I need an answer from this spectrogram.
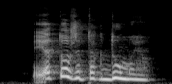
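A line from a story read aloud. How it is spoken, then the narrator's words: Grumbling. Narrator (Russian): проворчала Белочка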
